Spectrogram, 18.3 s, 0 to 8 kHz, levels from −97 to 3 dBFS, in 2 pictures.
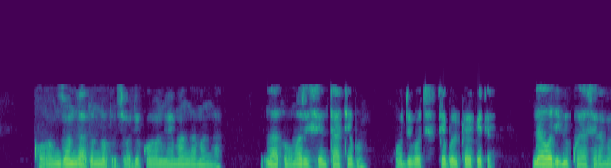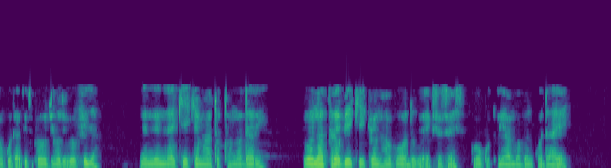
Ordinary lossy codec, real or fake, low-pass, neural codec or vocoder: AAC, 16 kbps; real; 7.2 kHz; none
